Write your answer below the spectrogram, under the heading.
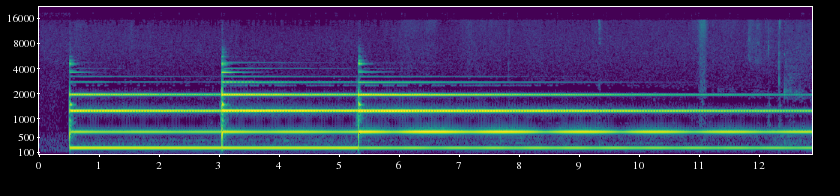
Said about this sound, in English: At this point, it's customary to ring three bells, and then at the end of these bells, we all will bow together.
